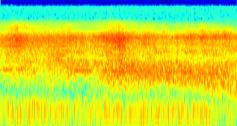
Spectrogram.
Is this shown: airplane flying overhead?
yes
